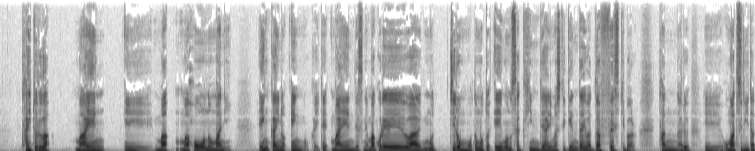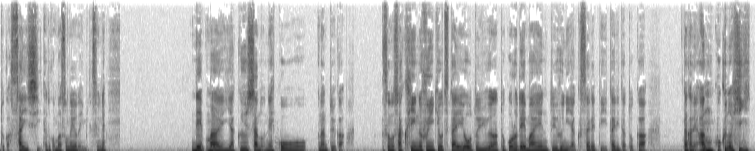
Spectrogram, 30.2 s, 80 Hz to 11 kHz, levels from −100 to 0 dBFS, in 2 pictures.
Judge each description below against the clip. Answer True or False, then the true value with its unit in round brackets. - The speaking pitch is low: True (110 Hz)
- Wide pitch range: False (4.6 semitones)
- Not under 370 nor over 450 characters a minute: False (330 characters per minute)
